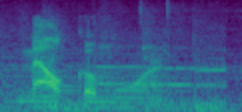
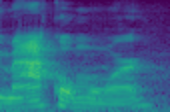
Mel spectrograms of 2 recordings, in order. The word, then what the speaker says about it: Macklemore: say Macklemore's name because I always pronounce it wrong. I'm like Malcolmore. Macklemore? It's not that hard to say. Maybe my accent was just, like, stronger back then. I can't imagine struggling saying Macklemore. Which is not how you say that name.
